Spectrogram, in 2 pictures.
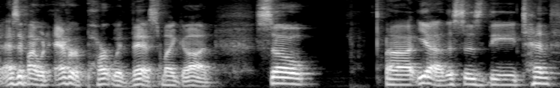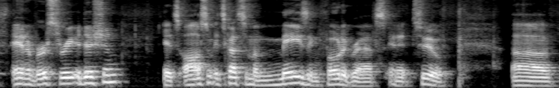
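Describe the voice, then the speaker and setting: A mid-range male voice hosts a casual, rambling comedy video. He speaks haltingly and digressively, slipping into wry, mock-serious grand phrasing.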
